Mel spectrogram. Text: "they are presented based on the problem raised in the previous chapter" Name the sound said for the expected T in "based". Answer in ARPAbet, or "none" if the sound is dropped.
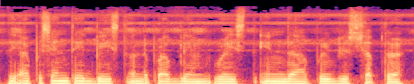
T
